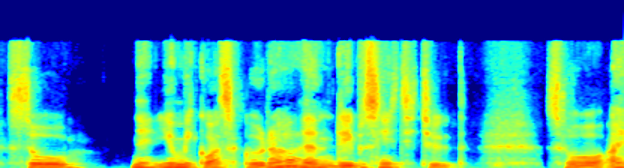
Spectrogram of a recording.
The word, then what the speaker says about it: Asakura: any people who are not Japanese to just pronounce or remember. Uh, Asakura is Asakura, but you don't want to remember.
